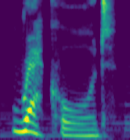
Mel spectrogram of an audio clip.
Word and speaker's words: record: For instance, consider the word record. If you stress the first syllable, it's a noun, as in a vinyl record. But if you stress the second syllable, it's a verb, as in to record a video.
